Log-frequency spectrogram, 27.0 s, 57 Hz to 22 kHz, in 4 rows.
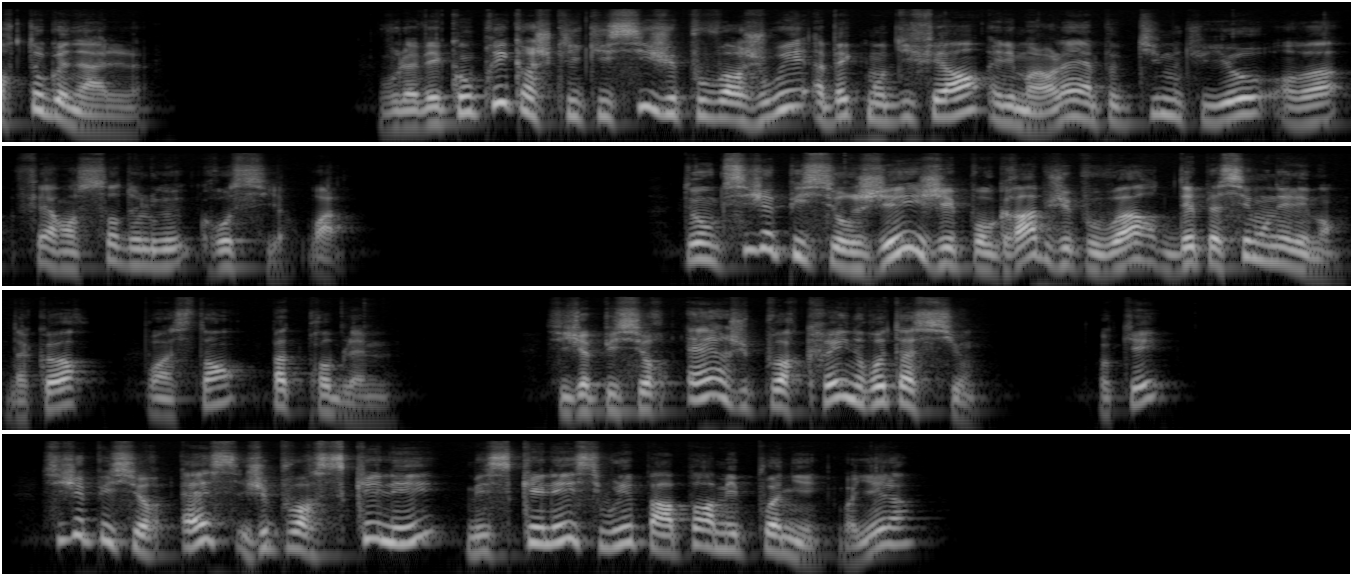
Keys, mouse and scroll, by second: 0.5-1.3 scroll up 2, 1.3-2.5 scroll down 1, 2.5-3.7 drag, 3.7-4.7 scroll down 2, 4.7-6.6 scroll down 1, 6.6 shift+middle click, 6.6-9.5 drag, 9.5-10.9 middle drag, 9.9-10.8 scroll up 2, 10.8 scroll up 1, 10.9 click, 11.9 g, 15.3 click, 17.0 r, 19.6 click, 21.3 s, 26.2 click.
